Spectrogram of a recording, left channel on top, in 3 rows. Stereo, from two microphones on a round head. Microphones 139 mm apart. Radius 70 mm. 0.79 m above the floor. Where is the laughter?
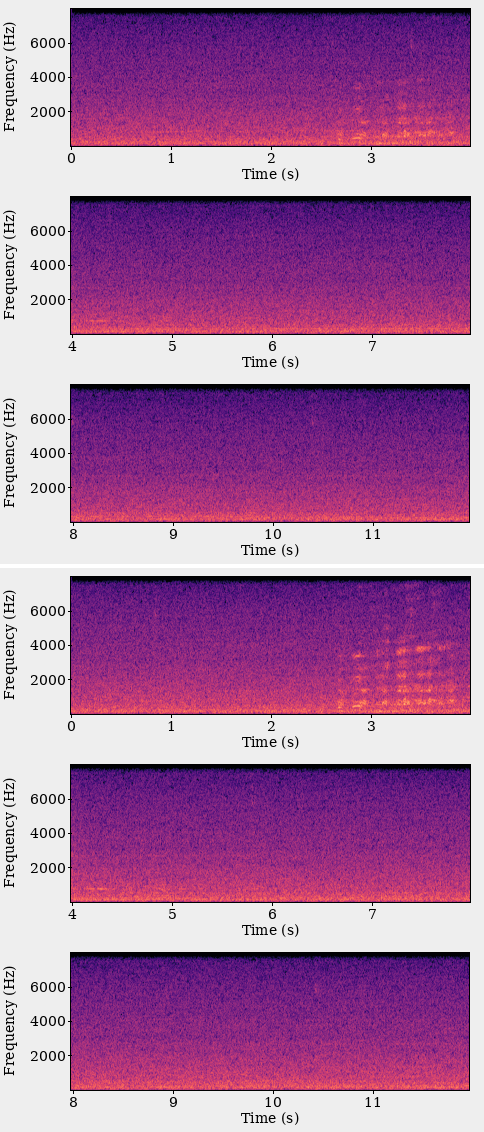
80° right; by 5.0 s 70° right (ahead or behind).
